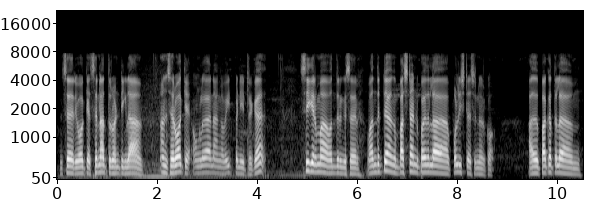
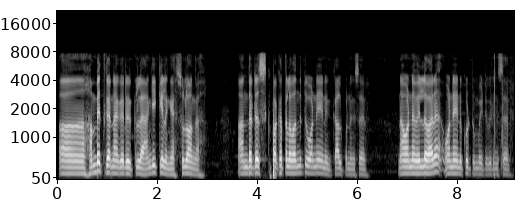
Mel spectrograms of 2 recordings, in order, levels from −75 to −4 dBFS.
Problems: background sounds at intervals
